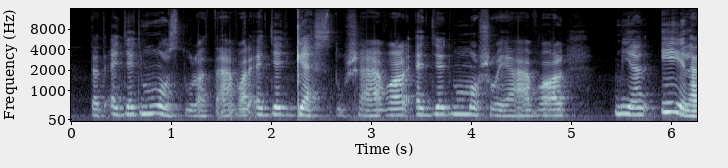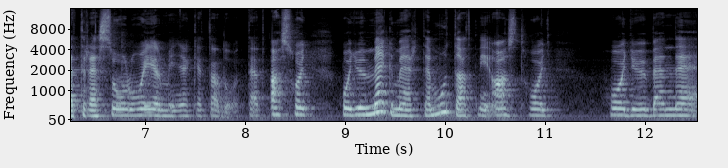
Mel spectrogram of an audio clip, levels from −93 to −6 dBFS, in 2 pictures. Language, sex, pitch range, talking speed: Hungarian, female, 185-225 Hz, 115 wpm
